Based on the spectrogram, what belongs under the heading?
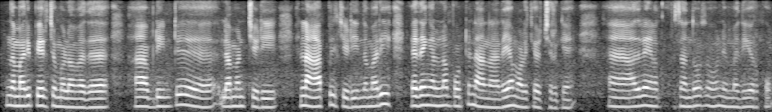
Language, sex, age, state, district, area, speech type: Tamil, female, 30-45, Tamil Nadu, Tiruchirappalli, rural, spontaneous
